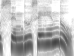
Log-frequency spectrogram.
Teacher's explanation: उनकी भाषा की ना एक खास ध्वन्यात्मक प्रकृति थी। वे स ध्वनि का उच्चारण नहीं कर पाते थे। उसकी जगह वे ह बोलते थे। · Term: उच्चारण भेद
